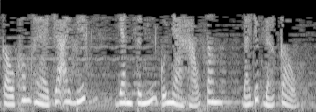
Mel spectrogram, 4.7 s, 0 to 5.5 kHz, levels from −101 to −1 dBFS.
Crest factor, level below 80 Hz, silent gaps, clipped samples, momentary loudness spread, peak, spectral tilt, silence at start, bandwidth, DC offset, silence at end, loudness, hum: 14 dB; -44 dBFS; none; under 0.1%; 7 LU; 0 dBFS; -11 dB/octave; 0 s; 4 kHz; under 0.1%; 0 s; -14 LUFS; none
